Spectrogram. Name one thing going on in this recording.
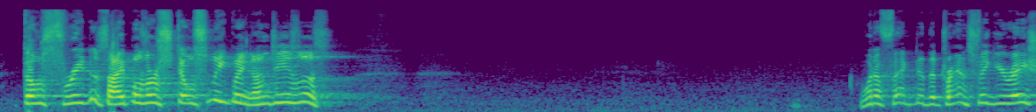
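An elderly man speaks with animation through a microphone in a reverberant room.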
